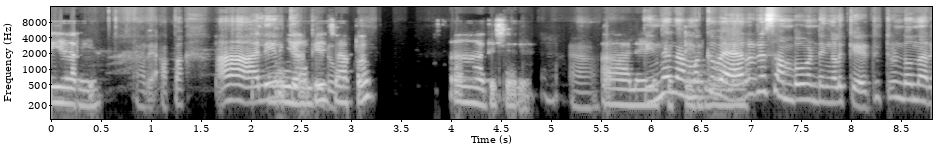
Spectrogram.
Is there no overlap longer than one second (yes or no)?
yes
